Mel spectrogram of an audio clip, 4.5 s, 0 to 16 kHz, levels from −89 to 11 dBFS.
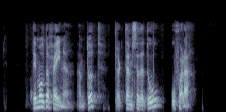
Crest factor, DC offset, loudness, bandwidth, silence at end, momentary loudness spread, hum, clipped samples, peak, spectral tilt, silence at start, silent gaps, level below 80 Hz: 18 dB; under 0.1%; -19 LUFS; 7.8 kHz; 0.7 s; 12 LU; none; under 0.1%; -2 dBFS; -4 dB/octave; 0.6 s; 2.21-2.28 s, 3.35-3.41 s; -60 dBFS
